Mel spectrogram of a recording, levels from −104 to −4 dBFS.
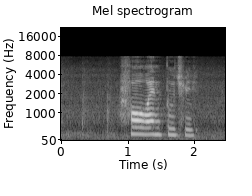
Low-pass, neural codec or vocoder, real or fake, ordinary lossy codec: none; codec, 16 kHz, 8 kbps, FunCodec, trained on LibriTTS, 25 frames a second; fake; none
